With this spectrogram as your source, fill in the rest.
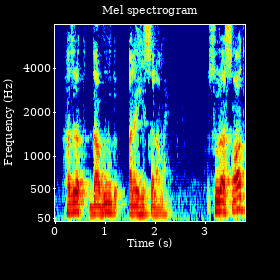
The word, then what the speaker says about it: داود: اسم داود قرآن مجید میں 16 مرتبہ آیا ہے۔ اس کا تلفظ داود ہے، ہم داود بھی کہتے ہیں، وا الٹا پیش وو، داود۔ یہ اسم جو ہے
